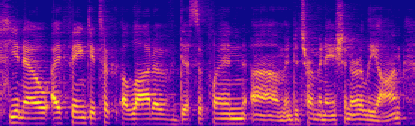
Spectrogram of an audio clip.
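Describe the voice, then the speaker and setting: A man delivers fairly slow speech as noticeable background noise goes on. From Israel, raised in Northern Nevada from childhood. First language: Hebrew. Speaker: business owner, real estate photographer. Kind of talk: interview.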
